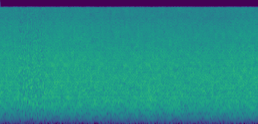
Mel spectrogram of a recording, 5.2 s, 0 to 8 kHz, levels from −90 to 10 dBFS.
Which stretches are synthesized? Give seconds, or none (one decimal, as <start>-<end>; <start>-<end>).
0.0-0.4; 0.9-5.2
